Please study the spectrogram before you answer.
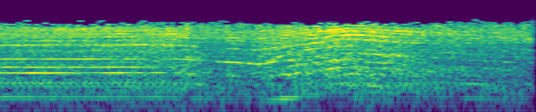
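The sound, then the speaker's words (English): Engine drone from construction work on huge new tsunami walls in a coastal town where land is being raised with rock and soil. The sound is a steady, loud rumble that swells and eases slightly without stopping. “Everywhere is the sound of construction.”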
